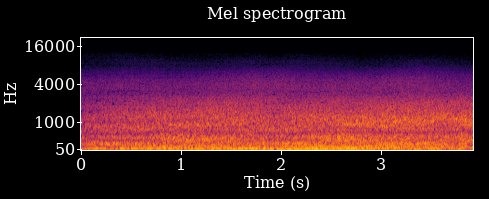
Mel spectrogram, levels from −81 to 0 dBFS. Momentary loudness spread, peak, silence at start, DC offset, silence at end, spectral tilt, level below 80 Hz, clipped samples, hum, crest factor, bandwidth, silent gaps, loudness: 4 LU; -6 dBFS; 0 s; under 0.1%; 0 s; -7 dB/octave; -22 dBFS; under 0.1%; none; 12 dB; 10.5 kHz; none; -20 LUFS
